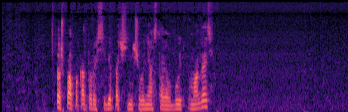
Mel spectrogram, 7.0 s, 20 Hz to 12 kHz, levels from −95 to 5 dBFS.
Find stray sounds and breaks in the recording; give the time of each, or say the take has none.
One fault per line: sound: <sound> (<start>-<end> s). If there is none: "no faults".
no faults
